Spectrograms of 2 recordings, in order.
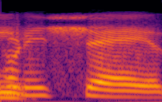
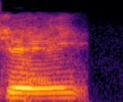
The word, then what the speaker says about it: Hsieh: Tony Hsieh is how he pronounces it. – Hsieh.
